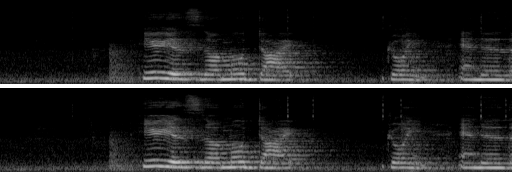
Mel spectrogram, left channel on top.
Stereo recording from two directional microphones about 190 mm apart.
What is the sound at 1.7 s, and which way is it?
A woman's voice, 45° right (ahead or behind).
